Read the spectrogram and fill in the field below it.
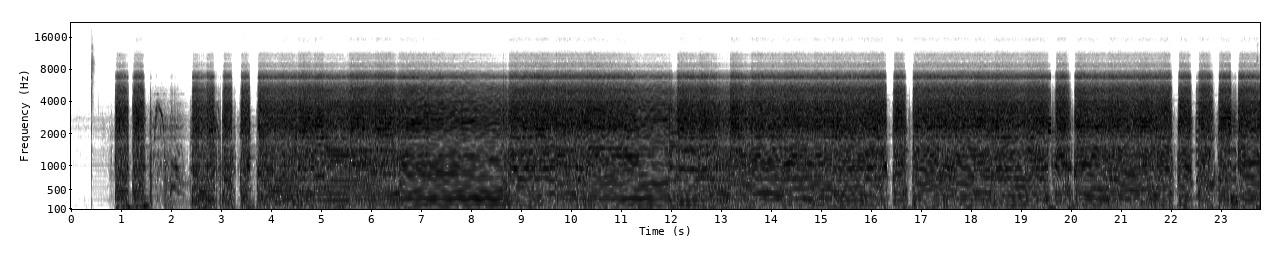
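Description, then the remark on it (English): An electric guitar plays continuously through a Tube Screamer overdrive (drive rolled back, volume fully up, tone at about 3 o'clock) pushing into a Riot distortion pedal with its distortion rolled way back, giving a loud, thick, saturated tone with sustained chords and brief gaps, no voices present. “All right, so that's not like I rolled the distortion way back on the riot, but you can push the Tube Screamer into it.”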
